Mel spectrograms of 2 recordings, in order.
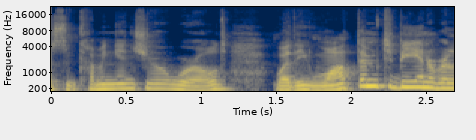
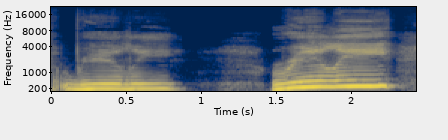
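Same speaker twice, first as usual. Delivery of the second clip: disgusted disbelief; 2 semitones higher, 7 dB louder, much slower than usual. Retold or imitated.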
